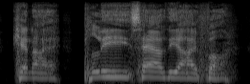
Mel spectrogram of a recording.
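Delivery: earnest, pleading, begging tone. Acting out a skit, asking a volunteer for the phone: begging. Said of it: "I am begging you".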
